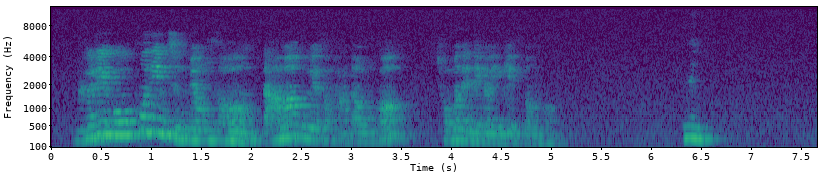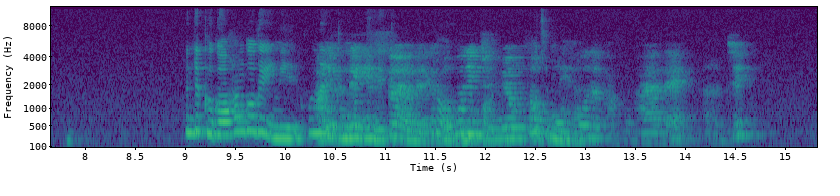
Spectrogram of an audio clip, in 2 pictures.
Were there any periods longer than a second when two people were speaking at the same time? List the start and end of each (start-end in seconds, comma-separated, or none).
10.3-13.0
